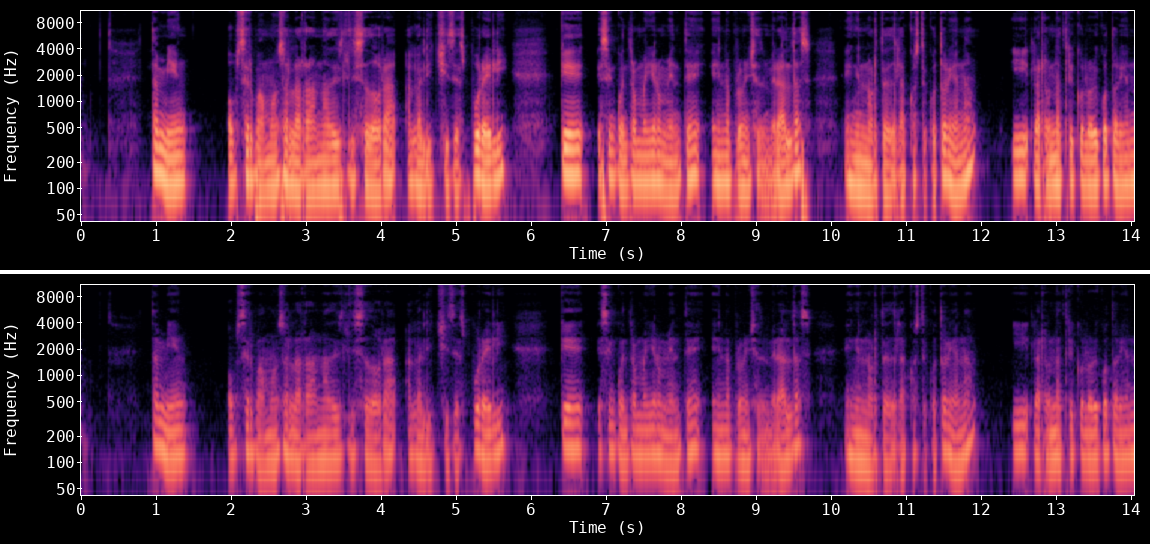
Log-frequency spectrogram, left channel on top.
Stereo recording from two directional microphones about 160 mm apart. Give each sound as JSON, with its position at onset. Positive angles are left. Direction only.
{"t": 0.9, "sound": "speech", "side_deg": 55}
